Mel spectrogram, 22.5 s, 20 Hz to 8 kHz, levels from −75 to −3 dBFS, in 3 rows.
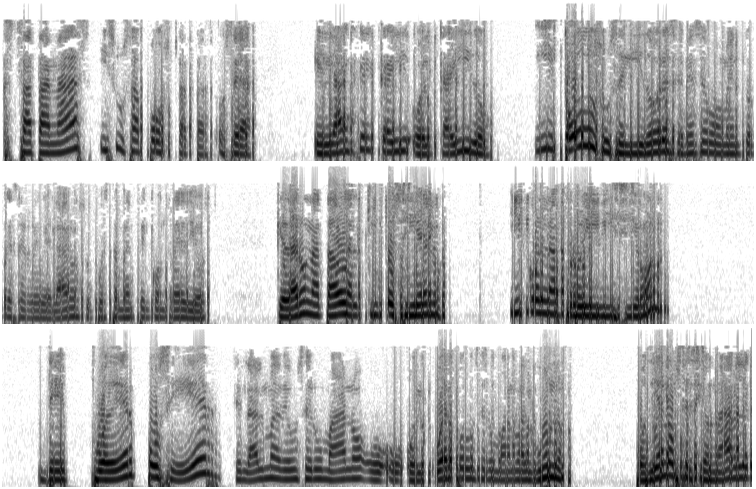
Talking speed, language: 150 wpm, Spanish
